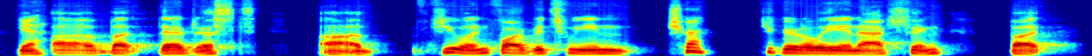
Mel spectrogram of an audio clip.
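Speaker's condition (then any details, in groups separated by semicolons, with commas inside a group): Cerebral palsy; all four limbs, wheelchair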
